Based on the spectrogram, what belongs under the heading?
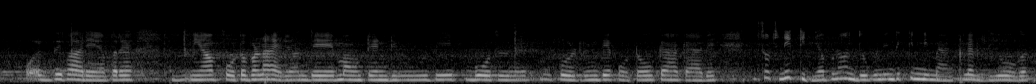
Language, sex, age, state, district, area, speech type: Dogri, female, 18-30, Jammu and Kashmir, Jammu, rural, spontaneous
